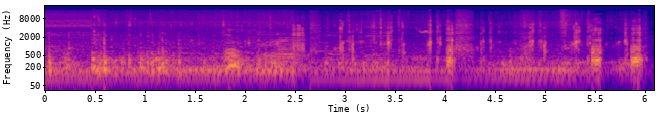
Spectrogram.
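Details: Neil, a little pig, building a nest so he has a comfy place to sleep: soft low grunts repeated through the clip, mixed with rustling of nesting material and a few sharper thuds.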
